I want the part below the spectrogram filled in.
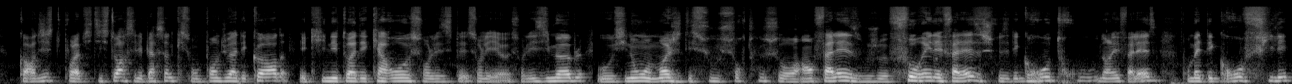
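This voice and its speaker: The voice has a dark, mellow tone, monotone, flat intonation and hardly any pauses. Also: man. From France, Grenoble area (Alps). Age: 30s. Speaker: property dealer and former soldier. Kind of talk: interview podcast. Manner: casual, hesitant with fillers.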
